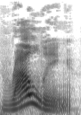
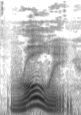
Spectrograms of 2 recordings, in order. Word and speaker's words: Rowling: The author responsible for all this source material has a last name that is commonly mispronounced as Rowling, but I'm here to confirm that it's Rowling.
